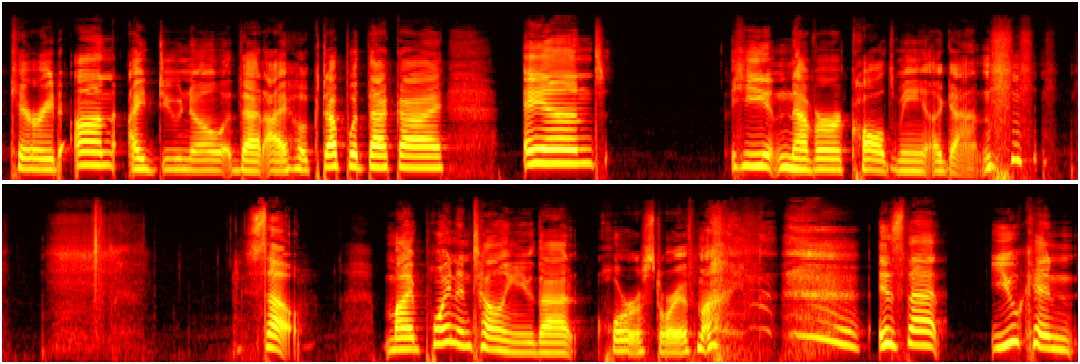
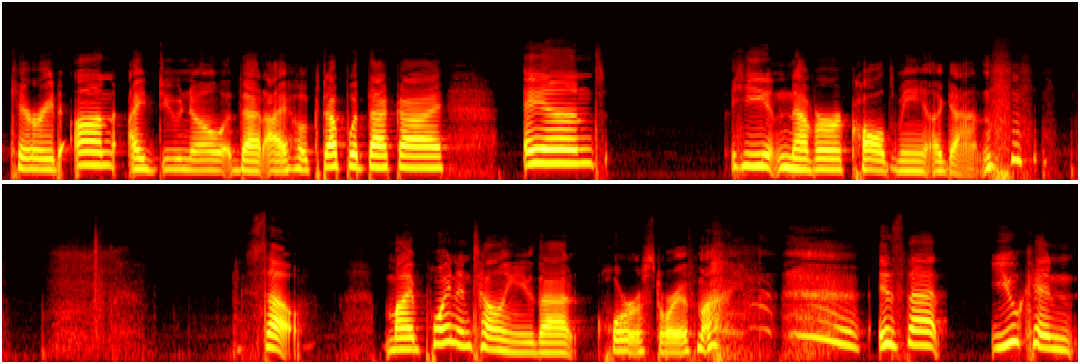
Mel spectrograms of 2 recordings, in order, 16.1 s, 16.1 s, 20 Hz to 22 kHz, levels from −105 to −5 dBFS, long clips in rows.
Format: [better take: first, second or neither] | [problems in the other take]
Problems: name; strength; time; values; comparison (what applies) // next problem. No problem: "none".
first | muffled; very; fading above 1 kHz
